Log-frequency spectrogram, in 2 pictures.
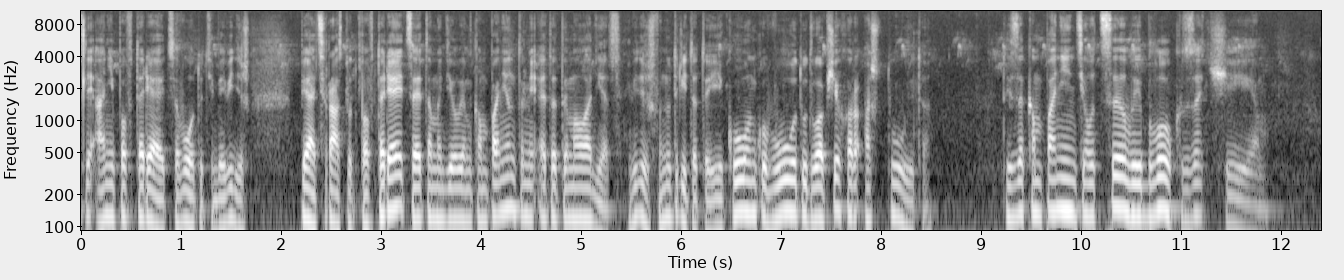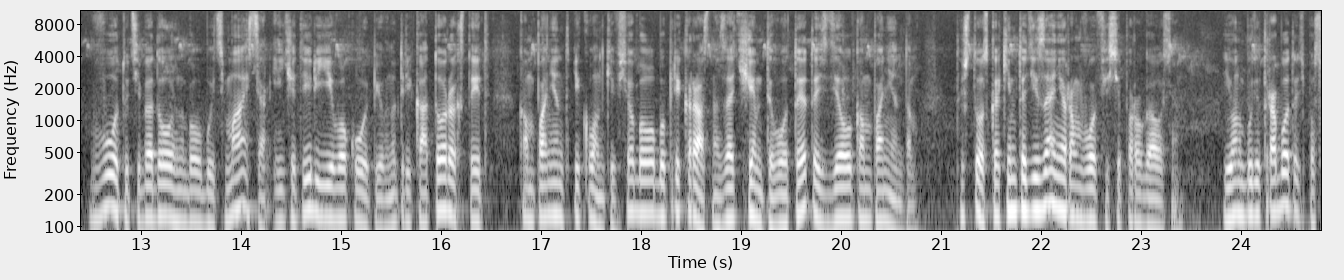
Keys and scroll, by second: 0.1 shift+p, 0.9 alt+shift+l, 2.4 super+z, 2.7 shift+o, 16.1 shift+p, 19.7 super+z.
